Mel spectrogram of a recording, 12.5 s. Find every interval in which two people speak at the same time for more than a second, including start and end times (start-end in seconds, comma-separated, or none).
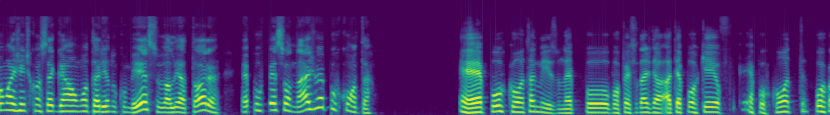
none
